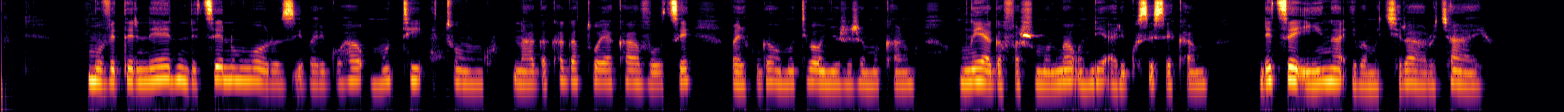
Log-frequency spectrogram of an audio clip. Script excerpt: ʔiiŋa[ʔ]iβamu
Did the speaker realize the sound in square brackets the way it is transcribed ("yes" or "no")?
yes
